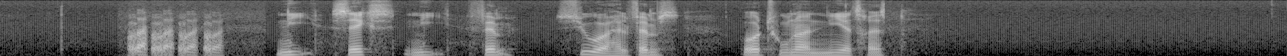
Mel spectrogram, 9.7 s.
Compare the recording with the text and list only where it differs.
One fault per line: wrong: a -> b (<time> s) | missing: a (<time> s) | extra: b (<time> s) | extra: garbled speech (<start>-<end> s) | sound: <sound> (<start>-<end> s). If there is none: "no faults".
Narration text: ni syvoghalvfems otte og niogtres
sound: laugh (1.0-1.7 s)
extra: seks ni fem (2.6 s)
extra: hundrede (5.8 s)
sound: dropout (6.6-6.8 s)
